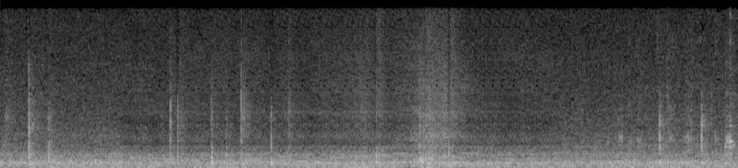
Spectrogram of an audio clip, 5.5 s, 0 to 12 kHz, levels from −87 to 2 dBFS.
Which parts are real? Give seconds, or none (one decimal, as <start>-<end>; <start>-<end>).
0.0-0.9; 4.2-5.5

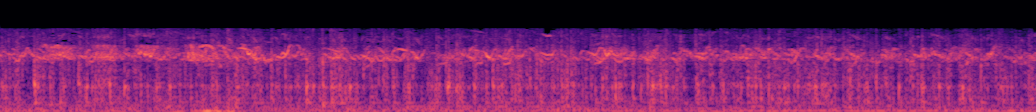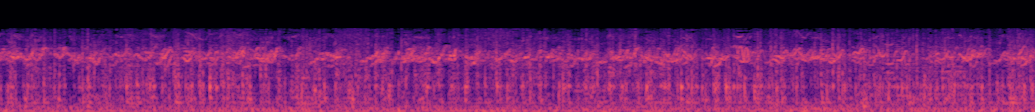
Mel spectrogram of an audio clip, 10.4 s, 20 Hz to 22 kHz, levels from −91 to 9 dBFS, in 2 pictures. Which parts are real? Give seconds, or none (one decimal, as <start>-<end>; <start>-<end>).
0.0-0.5; 1.2-3.1; 6.0-6.5; 8.5-10.4

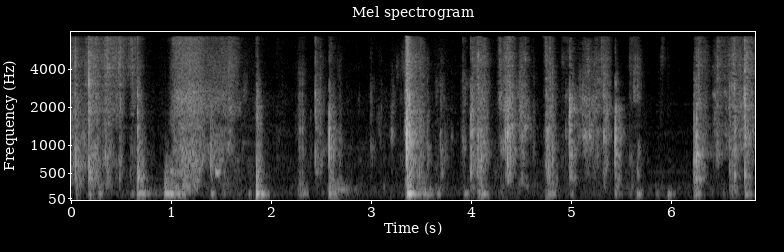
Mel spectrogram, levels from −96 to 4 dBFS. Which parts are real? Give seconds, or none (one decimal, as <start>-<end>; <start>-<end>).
0.0-6.8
